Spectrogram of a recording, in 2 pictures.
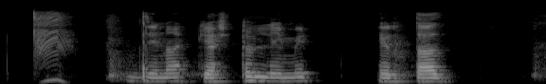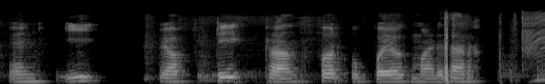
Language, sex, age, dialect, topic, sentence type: Kannada, male, 25-30, Northeastern, banking, question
